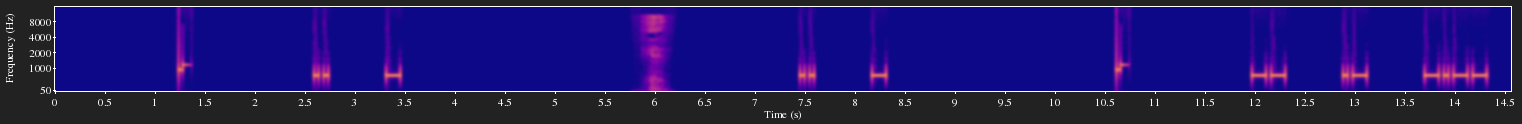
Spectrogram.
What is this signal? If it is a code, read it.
Morse code, heard as a keyed tone, about 25 wpm, spaced as for 12 wpm, 690 Hz. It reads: IT IT MAY
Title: 4x Character Spacing - Top 100 Words - 25wpm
